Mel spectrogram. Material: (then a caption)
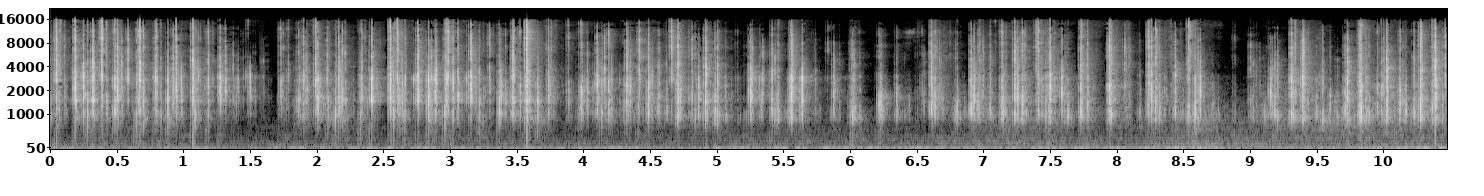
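Plastic. Long pink nails tap and scratch the shell of a hollow black Xbox 360 plastic gamepad and click its buttons. The result is a dense run of quick, dry, bright plastic clicks and scratchy taps with almost no low end, broken by brief pauses.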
